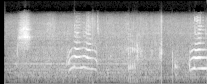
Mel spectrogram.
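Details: Bengal cat named Myrra making sounds while eating: a short high squeak, then two harmonic meows with a brief rise and gentle fall, plus soft clicks and chewing noises between them in a quiet indoor setting.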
